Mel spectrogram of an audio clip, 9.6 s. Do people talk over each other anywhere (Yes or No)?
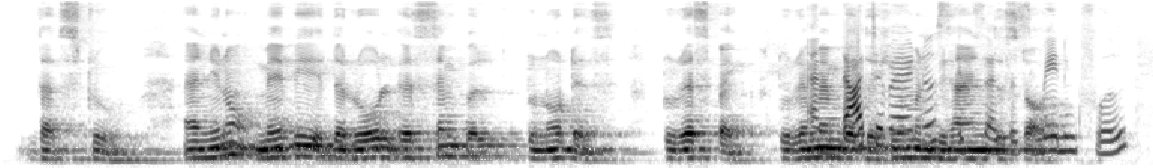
Yes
